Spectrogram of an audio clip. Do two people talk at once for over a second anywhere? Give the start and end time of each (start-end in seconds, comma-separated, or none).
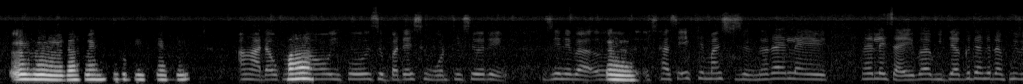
none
